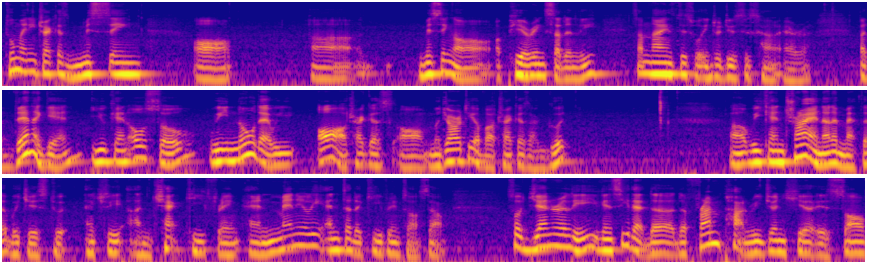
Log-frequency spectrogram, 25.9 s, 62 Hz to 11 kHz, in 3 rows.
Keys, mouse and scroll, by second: 0.5-0.8 scroll down 1, 0.8 middle click, 1.2 scroll down 1, 1.5 middle click, 2.2-25.5 drag, 25.5 click.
